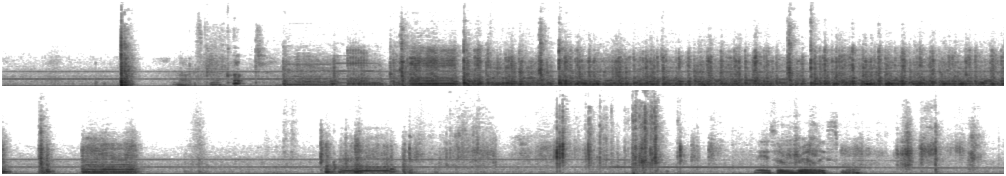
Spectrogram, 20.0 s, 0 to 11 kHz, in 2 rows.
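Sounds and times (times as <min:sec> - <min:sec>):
steady low hum: 0:00.0 - 0:20.0
cutting plotter motors whirring: 0:02.0 - 0:11.8, 0:12.4 - 0:20.0.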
